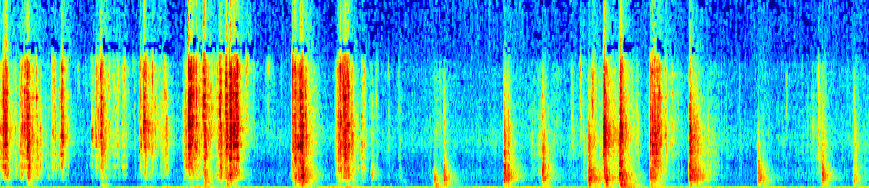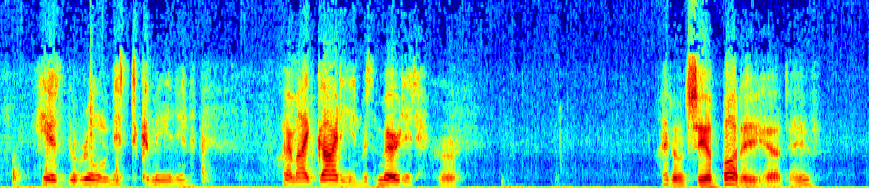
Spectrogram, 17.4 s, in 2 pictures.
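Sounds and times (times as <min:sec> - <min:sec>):
door being unlocked and opened: 0:00.0 - 0:03.8, 0:05.5 - 0:07.1
speech: 0:09.1 - 0:10.7, 0:11.5 - 0:13.4, 0:15.3 - 0:16.9.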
